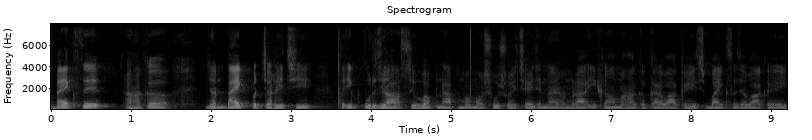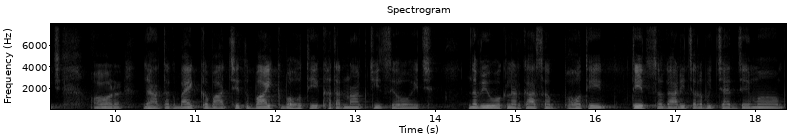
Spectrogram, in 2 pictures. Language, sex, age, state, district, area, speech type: Maithili, male, 18-30, Bihar, Darbhanga, rural, spontaneous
